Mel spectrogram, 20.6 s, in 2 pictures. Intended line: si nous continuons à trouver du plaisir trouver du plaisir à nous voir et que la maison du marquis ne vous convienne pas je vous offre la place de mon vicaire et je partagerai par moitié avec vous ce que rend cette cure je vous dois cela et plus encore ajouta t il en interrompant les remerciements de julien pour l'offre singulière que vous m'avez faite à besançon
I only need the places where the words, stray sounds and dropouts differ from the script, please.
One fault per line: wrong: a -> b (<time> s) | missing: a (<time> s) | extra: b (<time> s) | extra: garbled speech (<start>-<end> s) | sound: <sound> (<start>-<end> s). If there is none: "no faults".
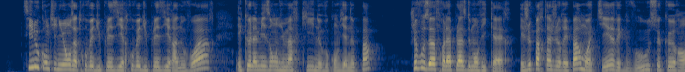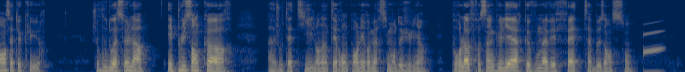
sound: chirp (19.9-20.3 s)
